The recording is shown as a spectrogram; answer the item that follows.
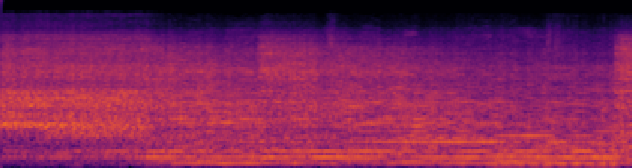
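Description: Loud heavy music at a live show: a sustained, distorted droning chord with steady held notes and no clear drumbeat.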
